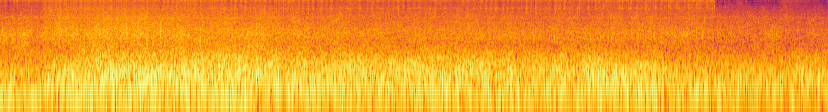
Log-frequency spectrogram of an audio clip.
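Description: Sound-design rumble and rush of noise for an animated flight through the cell's crowded interior, swelling about a second in and easing off gradually; its high hiss falls away near the end.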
